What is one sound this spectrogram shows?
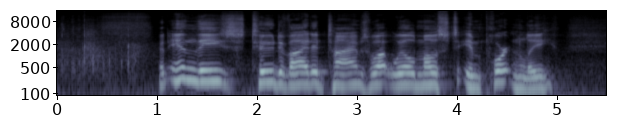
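A man speaks calmly and clearly into a microphone outdoors.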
